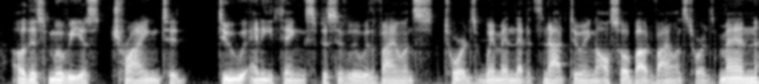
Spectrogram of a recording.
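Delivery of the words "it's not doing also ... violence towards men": ordinary talk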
